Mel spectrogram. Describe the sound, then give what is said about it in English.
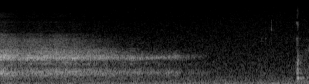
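A soft, slow exhale during a guided breathing exercise, quiet and airy, fading gradually over about two seconds, followed by a faint click near the end. “Breathe in. Breathe out.”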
